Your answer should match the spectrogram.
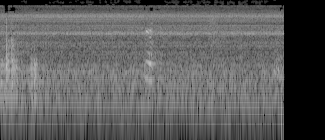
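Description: Steady hum of a running biomass boiler plant, with a constant high whine, and a short squeak that falls in pitch about two seconds in. The sound cuts off suddenly about three and a half seconds in.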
